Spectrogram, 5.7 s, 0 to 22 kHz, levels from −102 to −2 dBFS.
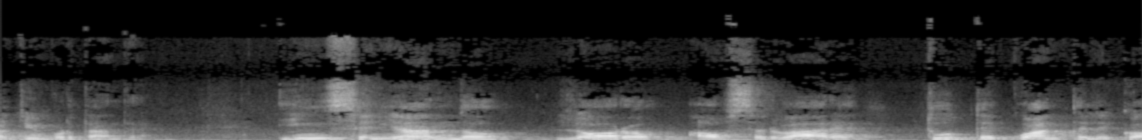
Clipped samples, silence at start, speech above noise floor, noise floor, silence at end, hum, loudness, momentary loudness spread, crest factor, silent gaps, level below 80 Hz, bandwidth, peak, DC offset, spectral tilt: under 0.1%; 0 s; 28 dB; -47 dBFS; 0 s; none; -19 LUFS; 12 LU; 18 dB; none; -52 dBFS; 16 kHz; -2 dBFS; under 0.1%; -6 dB/octave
